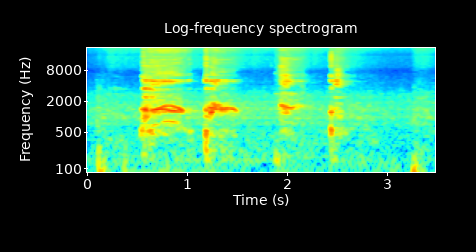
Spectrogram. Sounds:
Cough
